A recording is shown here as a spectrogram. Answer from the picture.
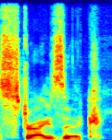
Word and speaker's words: Stridsick: I believe he pronounces it Stridsick.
